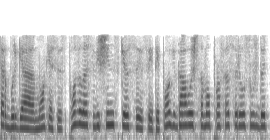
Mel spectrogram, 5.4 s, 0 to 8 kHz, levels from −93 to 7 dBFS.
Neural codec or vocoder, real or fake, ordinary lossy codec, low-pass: codec, 16 kHz, 4.8 kbps, FACodec; fake; AAC, 16 kbps; 7.2 kHz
